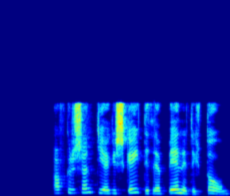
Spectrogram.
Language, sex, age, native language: Icelandic, female, 13, Icelandic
